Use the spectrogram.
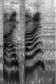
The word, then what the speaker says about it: Fifine: uh just a thought um so yes it's pronounced fine fine and I think um I would recommend the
